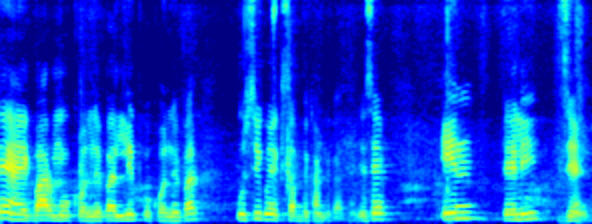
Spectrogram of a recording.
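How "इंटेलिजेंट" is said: इंटेलिजेंट slowly, syllable by syllable, in-te-li-gent; syllables spelled out. Shown as a demonstration. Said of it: "तीन शब्द खंड हो गया".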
